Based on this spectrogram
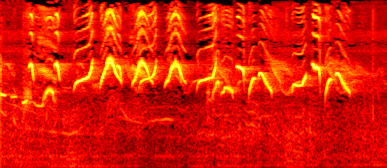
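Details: Caged Chinese hwamei, an adult caught in the wild and valued in Vietnam for singing and fighting, repeats loud arched whistled notes in rapid bursts, each note rising then dropping, with short gaps between groups.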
